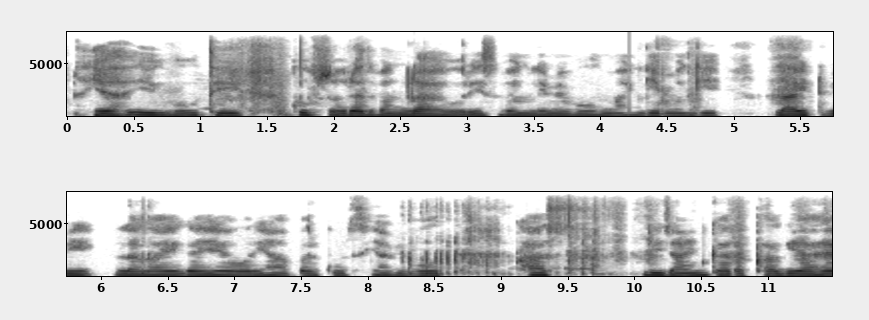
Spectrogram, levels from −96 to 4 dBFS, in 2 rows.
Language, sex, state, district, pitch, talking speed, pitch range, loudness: Hindi, female, Bihar, Supaul, 185 Hz, 160 wpm, 180-190 Hz, -19 LUFS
